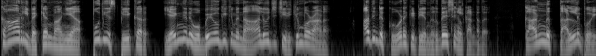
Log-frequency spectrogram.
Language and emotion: Malayalam, surprised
